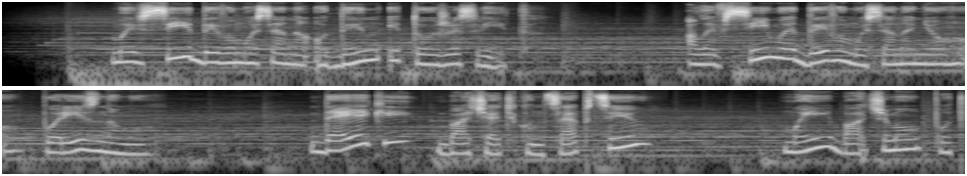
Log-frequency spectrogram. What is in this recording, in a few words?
female ukrainian commercial; audi; devine voices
